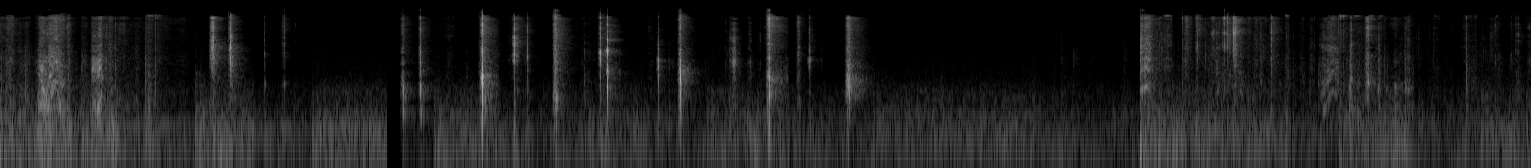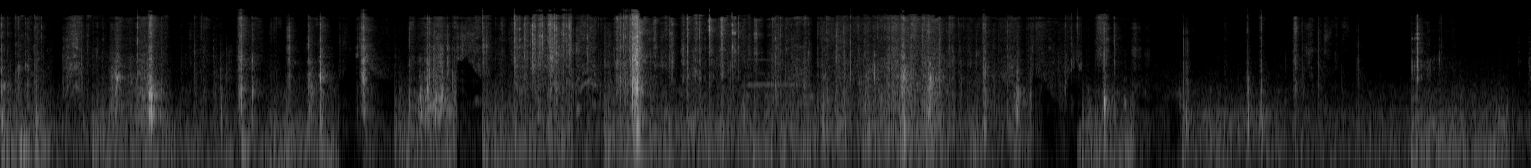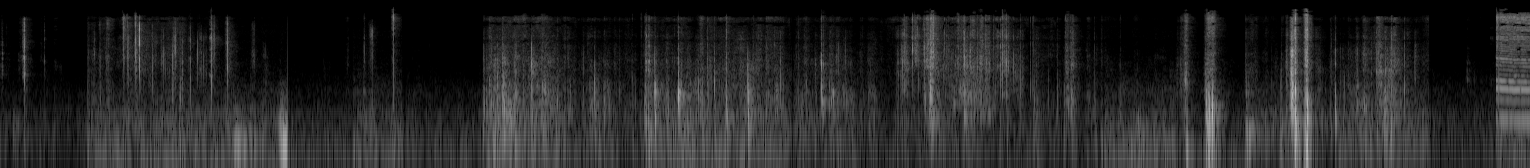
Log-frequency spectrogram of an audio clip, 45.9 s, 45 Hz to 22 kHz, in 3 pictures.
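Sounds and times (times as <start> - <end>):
plastic packaging crinkling: 19.5 - 26.0.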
